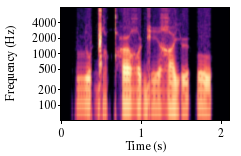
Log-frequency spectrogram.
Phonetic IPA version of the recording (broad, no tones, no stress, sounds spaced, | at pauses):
ʎ u ɡ͡ǁ o qʰ ʉ ʁ ʉ ɡ iː ʁ ɐ j ʉ | u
